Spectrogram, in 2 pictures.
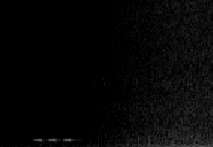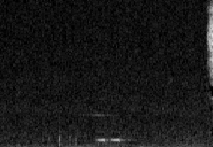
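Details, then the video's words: A Eurasian hoopoe (Upupa epops), calling in display, scolding or foraging, gives three soft, hollow, low 'oop' notes in quick succession, then a fainter pair later over a steady background hiss, ending with a sharp click. "Удод (Upupa epops)"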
